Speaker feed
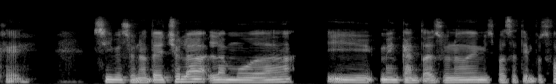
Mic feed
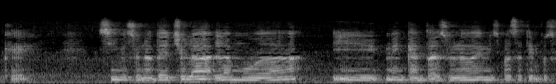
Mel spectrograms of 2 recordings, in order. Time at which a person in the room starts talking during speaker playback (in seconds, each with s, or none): none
